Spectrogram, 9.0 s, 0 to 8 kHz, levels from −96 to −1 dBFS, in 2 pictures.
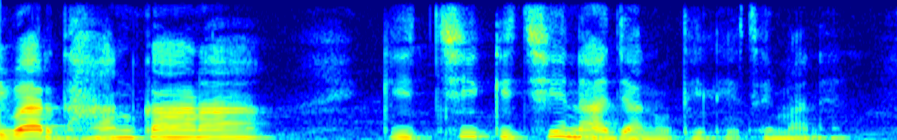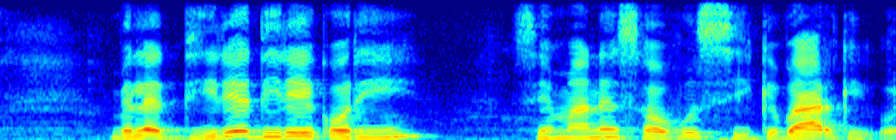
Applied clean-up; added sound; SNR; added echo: none; none; none; none.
